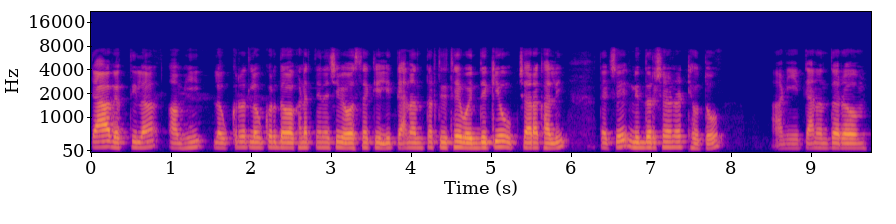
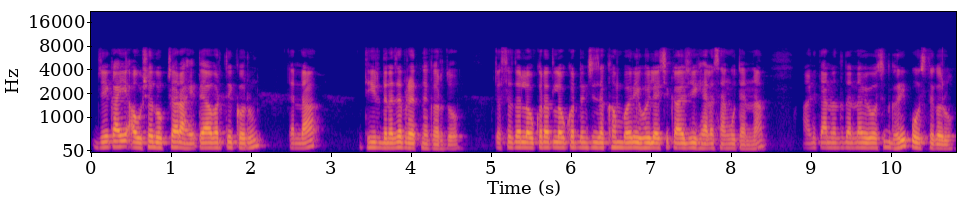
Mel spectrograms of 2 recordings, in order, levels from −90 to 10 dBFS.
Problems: none marked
